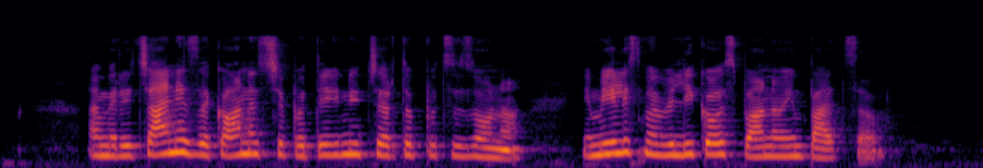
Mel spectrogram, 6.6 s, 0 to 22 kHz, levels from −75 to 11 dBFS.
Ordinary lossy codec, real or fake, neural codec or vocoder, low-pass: none; real; none; 9.9 kHz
